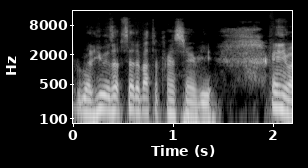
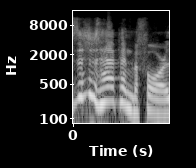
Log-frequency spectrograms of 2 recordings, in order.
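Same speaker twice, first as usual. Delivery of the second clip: ordinary delivery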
